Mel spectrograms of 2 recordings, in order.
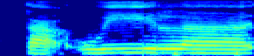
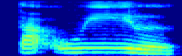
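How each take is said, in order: First: The word ends with a lengthened vowel. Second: The word stops on the final consonant. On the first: The speaker calls it right. "Ta'wila cara bacanya, bukan takwil" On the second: The speaker calls it wrong. "ada beberapa yang membacanya itu takwil. Itu salah"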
